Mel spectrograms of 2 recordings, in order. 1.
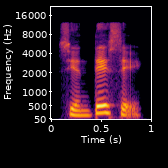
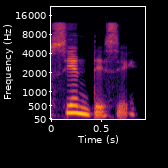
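重音在第二个音节。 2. 重音在第一个音节。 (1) "如果我不标重音符号，在A 上面就会变成呃siéntese，那就不对" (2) "人家念作siéntese"

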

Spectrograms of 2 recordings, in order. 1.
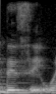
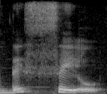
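A consoante do meio é um z sonoro, com vibração. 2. A consoante do meio é um s sibilante, sem vibração. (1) "acabam escorregando aí na pronúncia e fala deseo. E não é deseo" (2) "o S entre duas vogais no espanhol não tem som de Z"

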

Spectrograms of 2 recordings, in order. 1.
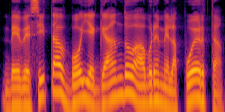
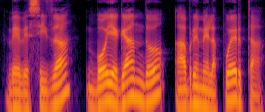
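הביטוי נאמר בקצב רגיל, מהיר יותר. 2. הביטוי נאמר לאט ובכוונה.

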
